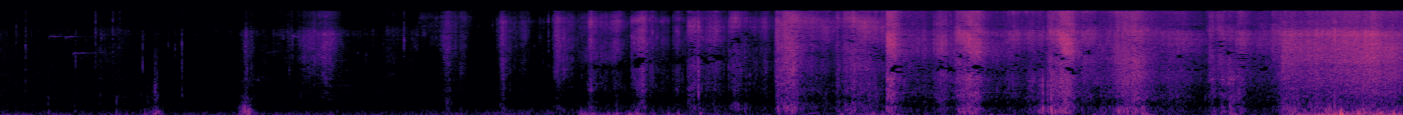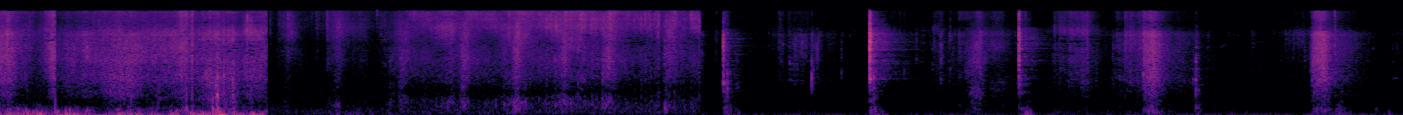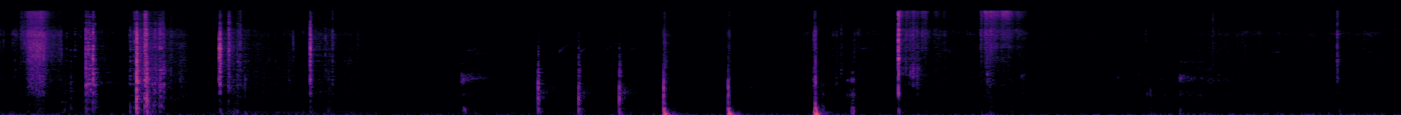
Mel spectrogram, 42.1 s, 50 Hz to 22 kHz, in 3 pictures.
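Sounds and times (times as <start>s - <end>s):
rustling: 5.5s - 21.0s.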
